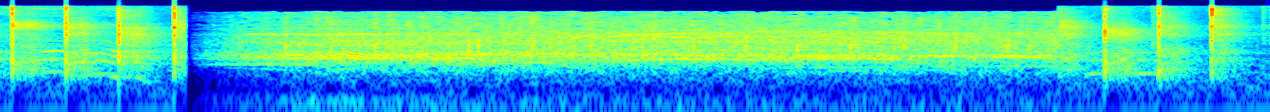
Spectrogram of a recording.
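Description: A large audience applauds and cheers in a big hall.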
